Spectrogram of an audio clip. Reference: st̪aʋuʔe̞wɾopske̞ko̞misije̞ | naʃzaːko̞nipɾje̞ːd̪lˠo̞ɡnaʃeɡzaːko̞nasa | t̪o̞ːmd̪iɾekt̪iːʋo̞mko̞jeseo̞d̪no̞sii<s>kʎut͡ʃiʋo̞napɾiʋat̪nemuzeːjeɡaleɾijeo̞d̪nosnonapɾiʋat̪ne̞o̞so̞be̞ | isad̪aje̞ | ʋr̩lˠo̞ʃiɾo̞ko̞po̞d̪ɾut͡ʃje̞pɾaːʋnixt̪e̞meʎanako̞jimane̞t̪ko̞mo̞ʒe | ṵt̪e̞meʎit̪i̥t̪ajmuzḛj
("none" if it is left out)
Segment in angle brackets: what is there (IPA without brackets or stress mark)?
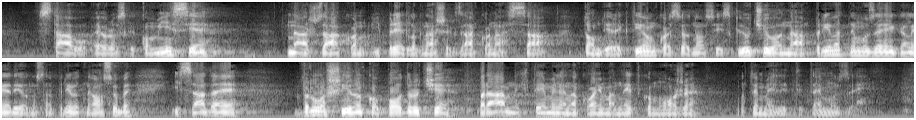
s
